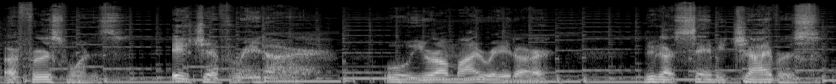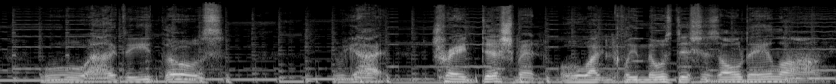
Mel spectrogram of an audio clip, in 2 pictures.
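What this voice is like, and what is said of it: Put-on sexy, sultry voice. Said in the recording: “Should I do it in a sexy voice ... Do it. Sexy.”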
